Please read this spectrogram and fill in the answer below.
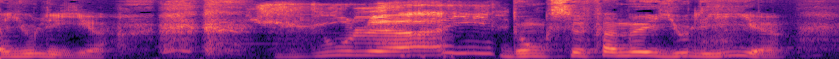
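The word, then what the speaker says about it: Yuliy: Donc vous prononcez ça comme vous voulez. Moi je vais dire Yuli.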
